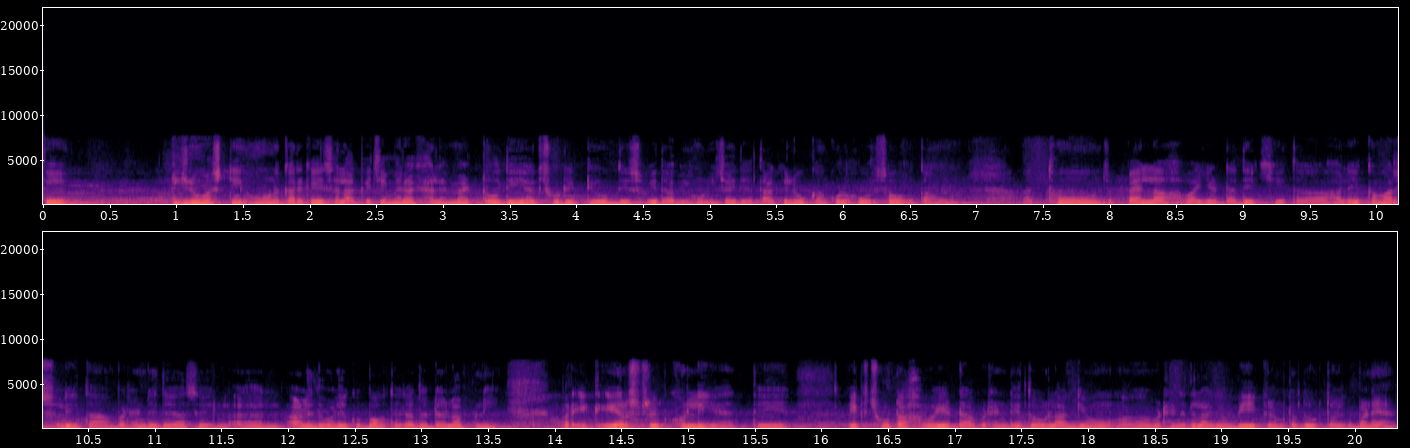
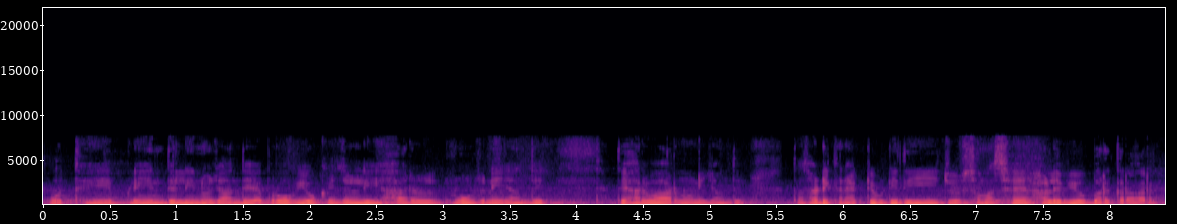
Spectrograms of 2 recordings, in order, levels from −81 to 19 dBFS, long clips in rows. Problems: background sounds at intervals, background conversations at intervals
